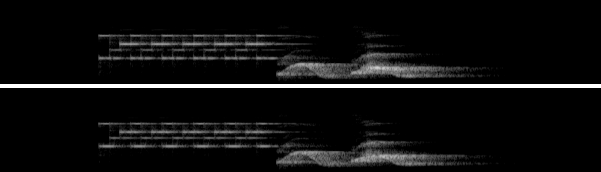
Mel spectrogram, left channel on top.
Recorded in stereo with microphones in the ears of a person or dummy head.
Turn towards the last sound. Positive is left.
turn(degrees=-20)  # may be behind; listen again after turning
